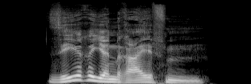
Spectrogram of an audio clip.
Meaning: strong dative masculine/neuter singular of serienreif
- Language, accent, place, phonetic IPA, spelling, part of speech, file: German, Germany, Berlin, [ˈzeːʁiənˌʁaɪ̯fm̩], serienreifem, adjective, De-serienreifem.ogg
